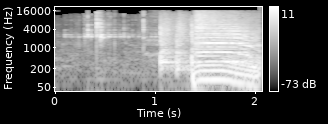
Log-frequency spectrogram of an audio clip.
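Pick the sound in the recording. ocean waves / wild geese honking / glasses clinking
glasses clinking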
